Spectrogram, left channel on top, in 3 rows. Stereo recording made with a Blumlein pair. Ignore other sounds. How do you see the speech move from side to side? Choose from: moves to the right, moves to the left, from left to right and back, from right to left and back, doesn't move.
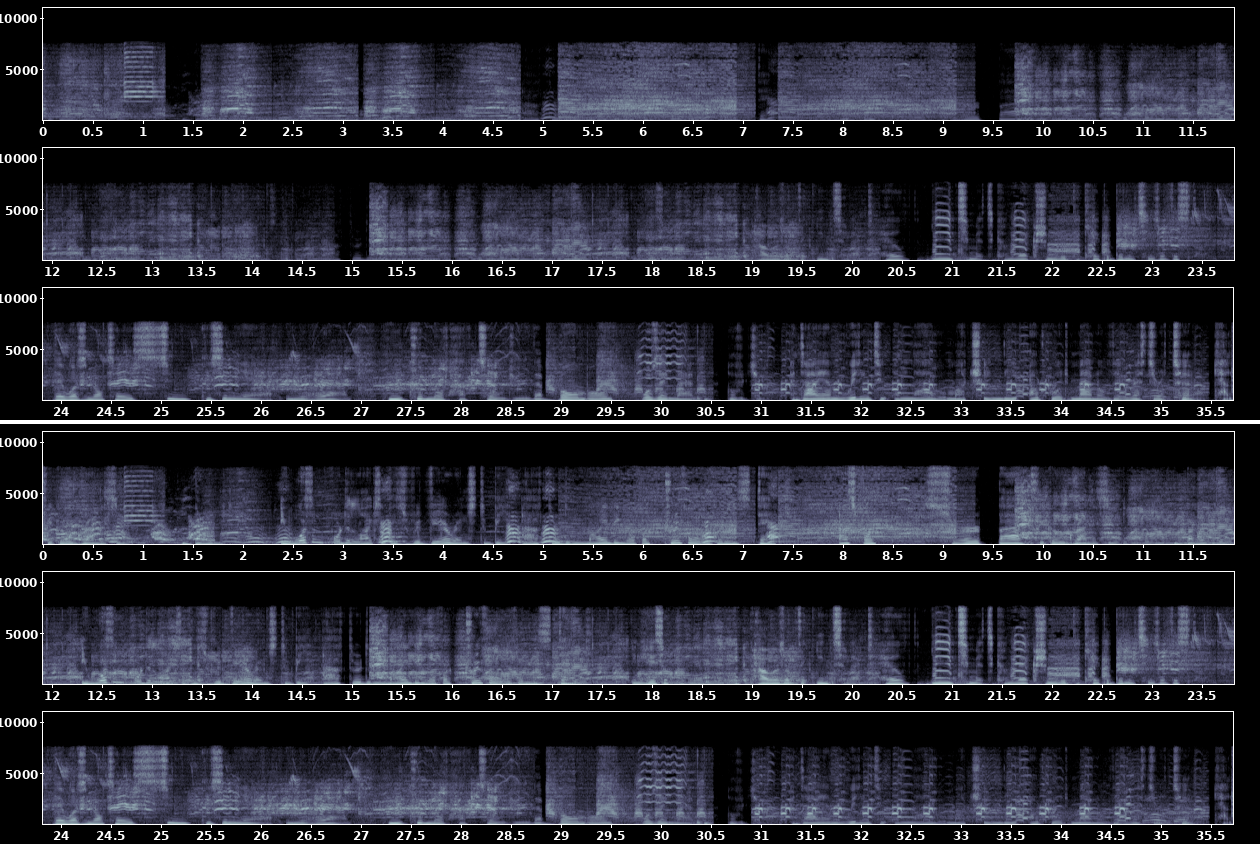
moves to the left.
